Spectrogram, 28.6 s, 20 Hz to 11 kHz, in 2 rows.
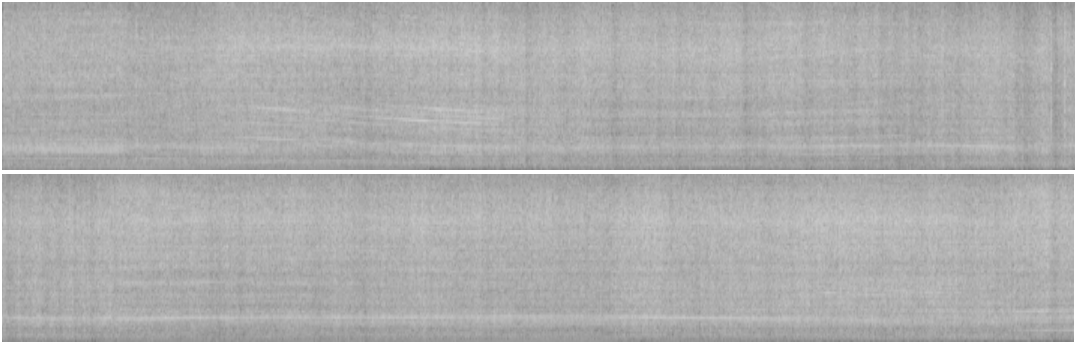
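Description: Suzuki GSX650F inline-four engine running at road speed under a steady rush of wind noise. The engine note falls over the first few seconds as the bike slows, then holds fairly steady with small rises and falls.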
